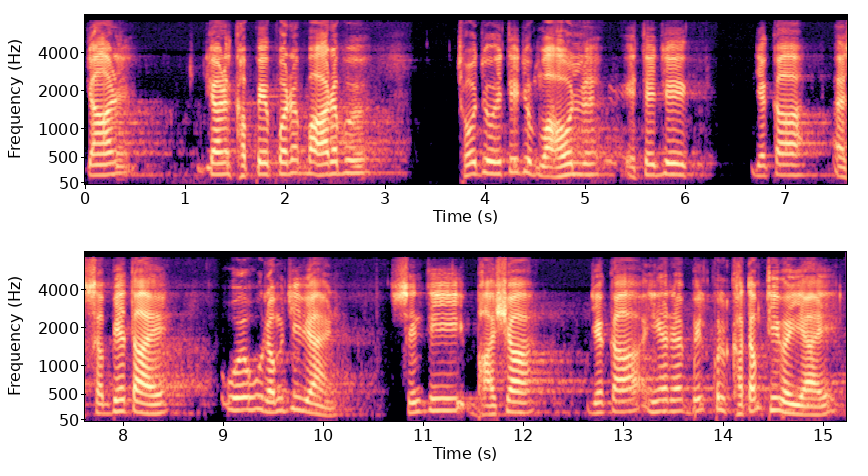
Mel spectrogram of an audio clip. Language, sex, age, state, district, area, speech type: Sindhi, male, 60+, Rajasthan, Ajmer, urban, spontaneous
